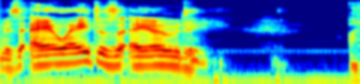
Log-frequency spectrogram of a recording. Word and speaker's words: Ayoade: He pronounces it Ayoade.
